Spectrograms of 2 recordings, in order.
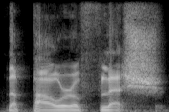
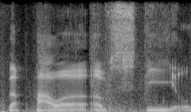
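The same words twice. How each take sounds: First: Low, slow Conan villain voice; slow, deep, deliberate villain line; James Earl Jones. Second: A low, slow booming movie-villain line; deep impression. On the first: Retold or imitated. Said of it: "James Earl Jones and Conan says". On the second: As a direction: growl it out slowly like a film villain. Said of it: "stop with the impressions".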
